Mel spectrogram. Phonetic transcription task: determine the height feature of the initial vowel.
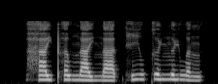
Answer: low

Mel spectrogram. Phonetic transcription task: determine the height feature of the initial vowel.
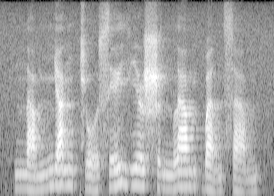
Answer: low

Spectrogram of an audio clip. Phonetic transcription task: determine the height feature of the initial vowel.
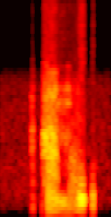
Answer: low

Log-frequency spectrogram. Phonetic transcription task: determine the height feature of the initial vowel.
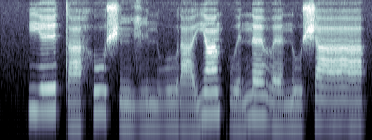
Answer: mid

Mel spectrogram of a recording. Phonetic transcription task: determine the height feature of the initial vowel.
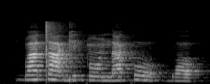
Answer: low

